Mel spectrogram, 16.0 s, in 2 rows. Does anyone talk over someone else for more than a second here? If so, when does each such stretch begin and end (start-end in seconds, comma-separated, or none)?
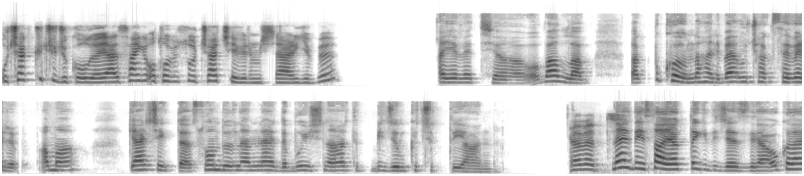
none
